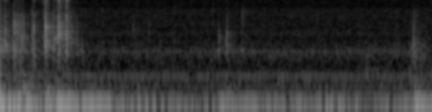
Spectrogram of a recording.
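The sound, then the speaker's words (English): Typing on a computer keyboard: a quick burst of clicking keystrokes at the start, then sparser, irregular key taps and clicks, fairly soft and without voices. “I'm going to go ahead and type them in. My script name is going to be all queue statistics.”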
